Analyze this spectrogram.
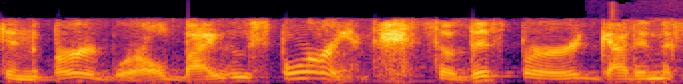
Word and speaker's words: Oosporein: In avian gout is caused by Eusporin. You probably know that. It's a mycotoxin. And so this bird got into Eusporin, and it's spelled Oosporein, and it probably was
